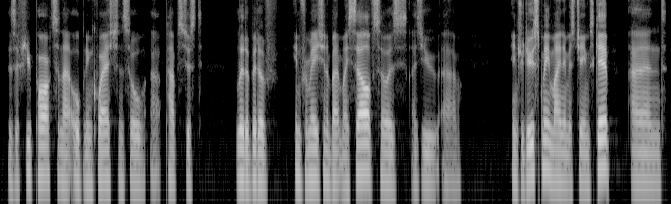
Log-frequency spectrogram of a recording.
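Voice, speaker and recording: A middle-aged man from Scotland with a Scottish accent, giving reflective, steady answers as a leadership coach on a podcast. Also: medium pitch, clear, resonant tone, dry recording, clean studio sound. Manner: reflective, steady, uses sayings and examples. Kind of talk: measured podcast interview answers. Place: Dubai.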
